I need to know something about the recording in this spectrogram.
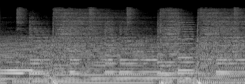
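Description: Background music: held chords over a steady low line.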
